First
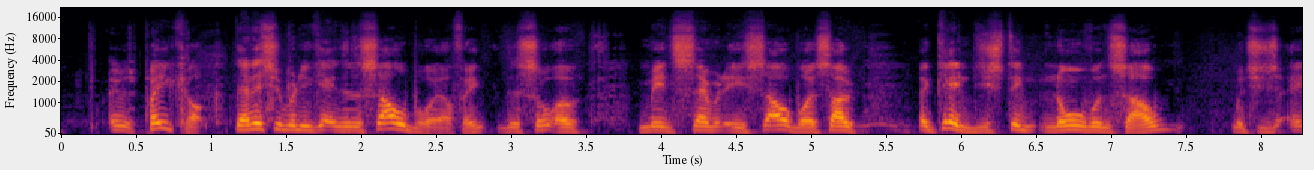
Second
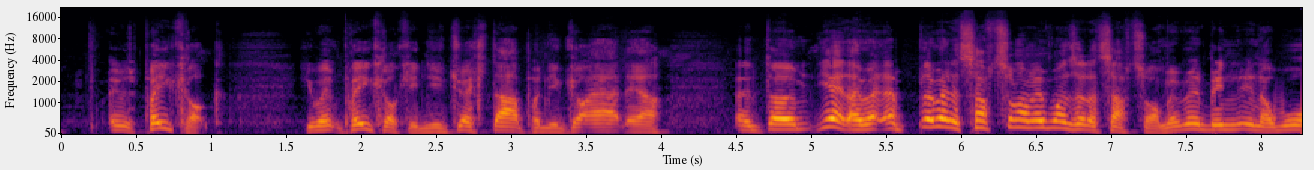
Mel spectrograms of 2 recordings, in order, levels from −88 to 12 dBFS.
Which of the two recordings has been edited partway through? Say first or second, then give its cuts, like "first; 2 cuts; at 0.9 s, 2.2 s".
first; 1 cut; at 1.0 s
